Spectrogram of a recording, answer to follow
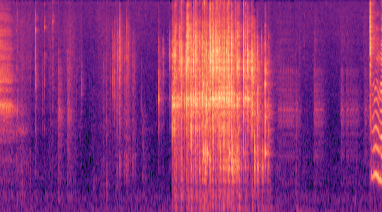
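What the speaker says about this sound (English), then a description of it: "the dice do sound satisfied" Dice rattle and clatter across a surface during a tabletop game, a dense bright burst of about a second and a half, close and clear, with quiet clicks and faint sounds around it.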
